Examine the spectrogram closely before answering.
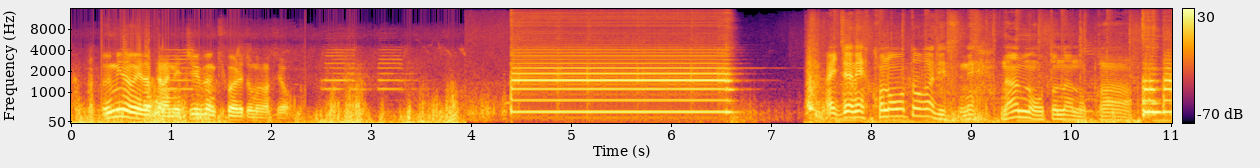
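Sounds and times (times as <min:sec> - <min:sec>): electric horn blast: 0:04.4 - 0:06.8, 0:10.7 - 0:11.0.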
